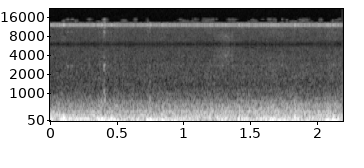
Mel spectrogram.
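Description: Steady low road and tyre rumble inside the cabin of a moving 2013 Nissan Leaf electric car, with no engine note.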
